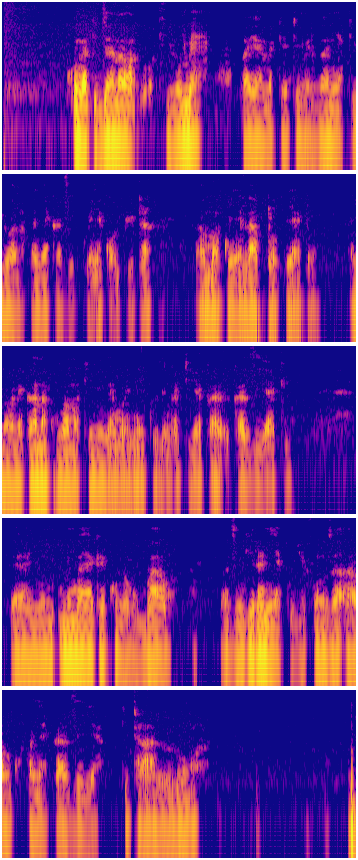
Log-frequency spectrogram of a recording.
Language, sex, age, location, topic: Swahili, male, 25-35, Nairobi, education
